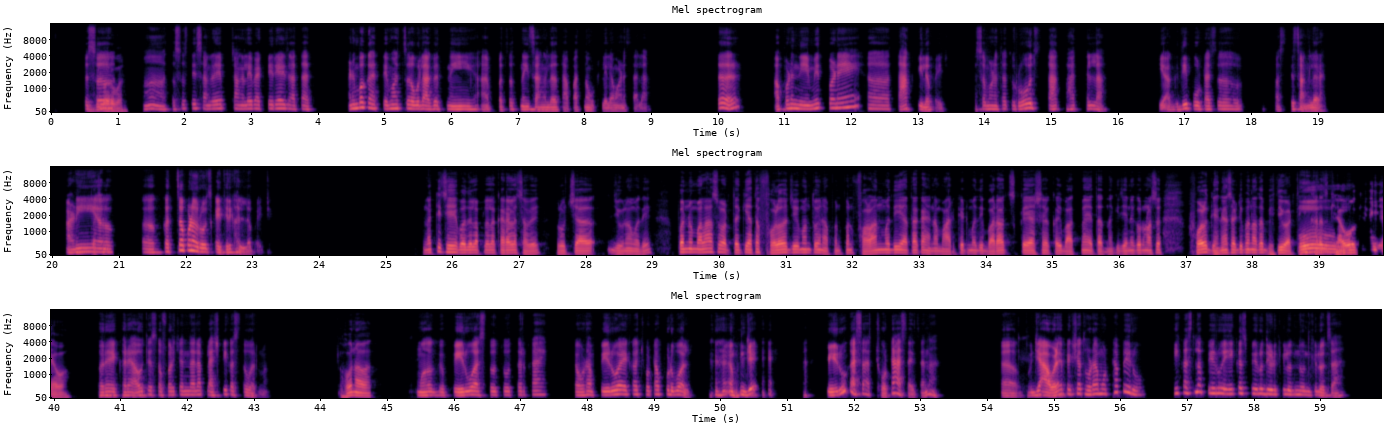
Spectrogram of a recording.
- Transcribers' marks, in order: in English: "बॅक्टेरियाही"; other noise; drawn out: "हो"; tapping; chuckle; laughing while speaking: "म्हणजे"; chuckle
- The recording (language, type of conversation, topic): Marathi, podcast, घरच्या जेवणात पौष्टिकता वाढवण्यासाठी तुम्ही कोणते सोपे बदल कराल?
